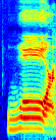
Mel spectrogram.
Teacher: Make sure you drop the tongue after the W so it doesn't sound like were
